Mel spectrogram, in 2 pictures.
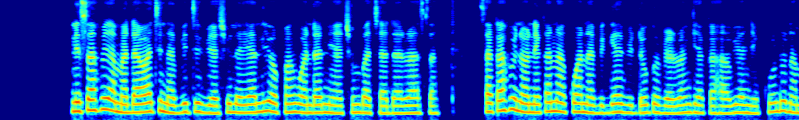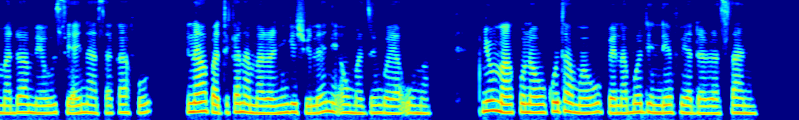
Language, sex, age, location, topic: Swahili, female, 18-24, Kisii, education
